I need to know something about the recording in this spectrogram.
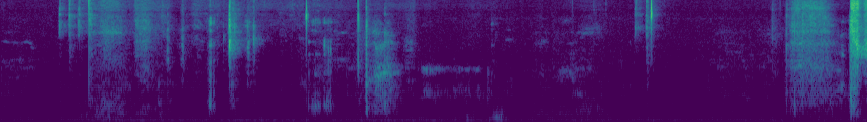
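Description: Faint, irregular clicks mixed with quiet, muttered speech.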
